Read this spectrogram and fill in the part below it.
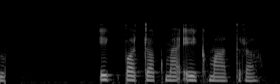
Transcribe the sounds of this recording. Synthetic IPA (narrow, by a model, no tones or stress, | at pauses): ek̚pʌʈʌkmaʔekmat̪rʌ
